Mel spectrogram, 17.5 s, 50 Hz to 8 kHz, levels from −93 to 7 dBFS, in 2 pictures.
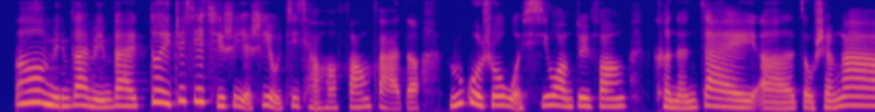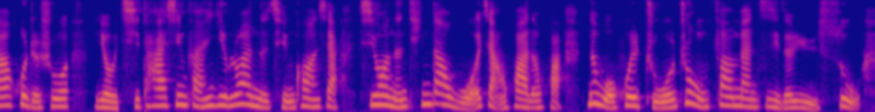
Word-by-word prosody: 哦， 305 +3 +5
明 230 -6 +5
白， 240 0 +3
明 190 -2 +1
白。 220 0 +2
对， 295 +8 +3
这 355 +7 +1
些 340 0 +3
其 310 -9 0
实 230 +1 -3
也 - - +1
是 250 - -6
有 220 -10 +1
技 220 +7 -6
巧 185 -7 -6
和 170 +1 -7
方 190 +3 -3
法 170 -8 -2
的。 155 +1 -3 0.3
如 240 +6 +2
果 295 -4 +5
说 240 +1 +2
我 220 -6 +1
希 230 +8 -3
望 230 -4 +2
对 215 +1 +2
方 210 0 +1 0.3
可 200 -3 0
能 175 0 -1
在， 190 -6 +2
呃， 160 0 -1
走 165 +1 -2
神 180 +4 0
啊， 235 0 +4
或 240 +1 0
者 170 -4 -3
说 205 +3 -2 0.2
有 180 -4 0
其 205 +5 -2
它 225 +2 -1
心 250 +2 +1
烦 225 0 -1
意 240 - +1
乱 250 +1 +1
的 190 -4 -1
情 170 -1 -4
况 200 +1 -2
下， 200 - -4 0.2
希 250 - -2
望 250 -2 +3
能 195 -1 0
听 270 +6 -3
到 270 -2 0
我 165 -5 -1
讲 165 -6 -3
话 195 +1 +1
的 175 0 -4
话， 185 - -5 0.2
那 275 +1 +2
我 205 -9 +3
会 230 +4 +3
着 170 -4 -1
重 235 -6 -1
放 230 +3 -2
慢 205 -3 -2
自 195 - -10
己 185 -3 -3
的 170 +1 -2
语 165 -7 -3
速。 - - -4
210 Hz, 240 characters per minute, -31 LUFS, 180-235 Hz, 0.3 s, 哦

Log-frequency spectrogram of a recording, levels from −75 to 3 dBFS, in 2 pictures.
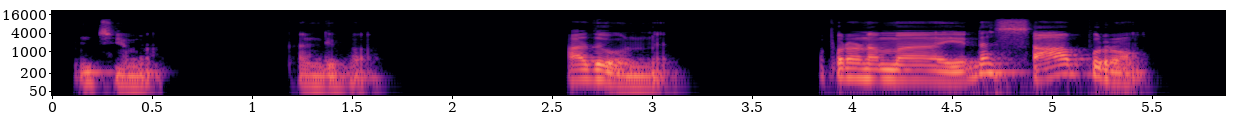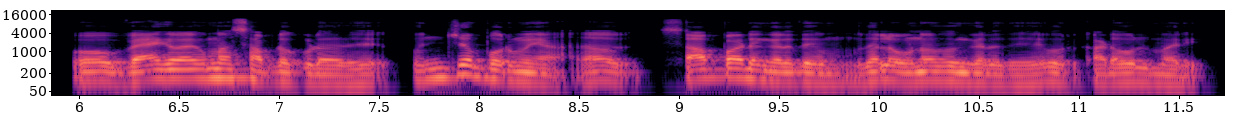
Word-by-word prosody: நிச்சயமா. 100 -7 -4 0.7
கண்டிப்பா. 80 -3 -6 1.1
அது 130 0 +3
ஒண்ணு. 80 -3 -4 0.8
அப்புறம் 140 -1 +2
நம்ம 130 -1 +3 0.3
என்ன 200 - +1 0.2
சாப்புடுறோம், 175 - +2 0.5
ஒ 110 - +3 0.2
வேக 125 +4 +3
வேகமா 135 +1 +3
சாப்பிடக்கூடாது. 95 -7 0 0.3
கொஞ்சம் 145 +7 0
பொறுமையா, 110 -6 +1
அதாவது 115 -1 -2 0.3
சாப்பாடுங்கிறது 130 -6 +2 0.2
முதல்ல 110 +2 +1
உணவுங்கிறது 100 -5 0 0.2
ஒரு 100 - -5
கடவுள் 100 +2 0
மாரி 85 -1 -3
110 Hz, 105 wpm, -23 LUFS, 95-130 Hz, 1.1 s, அது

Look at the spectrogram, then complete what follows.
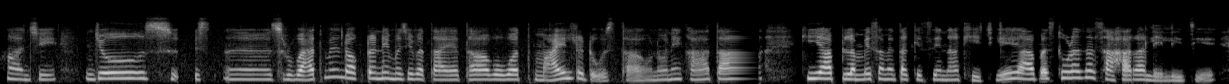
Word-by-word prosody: हाँ 250 -3 -1
जी। 220 +1 -6 0.3
जो 275 +2 +4
शु 445 +12 -1 0.2
इस - - -5 0.2
अ, 230 -1 -4
शुरुआत 225 +4 +2
में 345 0 -4
डॉक्टर 280 -1 +2
ने 275 +1 0
मुझे 250 -1 -1
बताया 215 -2 0
था 225 0 +4
वो 225 -1 0
बहुत 225 0 +2
माइल्ड 230 +8 +2
डोज़ 170 - -4
था। - - -3
उन्होंने 220 +5 -5
कहा 230 +1 -3
था 125 - +4 0.8
कि 270 0 +4
आप 265 - -3
लंबे 240 0 +3
समय 240 -1 -1
तक 230 -2 -1
इसे 220 +1 -5
ना 210 +1 -3
खींचिए 225 +9 -3
आप 245 +1 +3
बस 270 - +2
थोड़ा-सा 305 +1 +2
सहारा 225 -1 +3
ले 205 -4 -4
लीजिए 90 0 -9
230 Hz, 170 wpm, -23 LUFS, 220-265 Hz, 0.8 s, जो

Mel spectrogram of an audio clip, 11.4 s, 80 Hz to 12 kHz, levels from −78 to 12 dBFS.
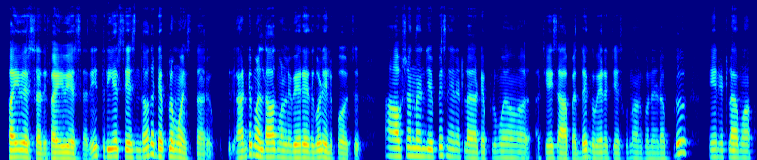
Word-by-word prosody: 5 150 0 +7
years 145 0 +2
అది. 110 -1 -1
5 125 0 +5
years 115 0 -1
అది. 100 - -5
3 - - +4
years 160 0 +1
చేసిన 145 0 +3
తరువాత 175 +7 +3
డిప్లొమా 155 -2 +3
ఇస్తారు. 110 -2 -10 0.5
అంటే 150 +8 +1
మళ్ళీ 155 -3 +4
తర్వాత 150 0 +5
మళ్ళీ 135 -1 -3
వేరేది 135 -1 +3
కూడా 145 0 +4
ఎళ్ళిపోవచ్చు. 120 -3 -6 0.5
ఆ - - -4
ఆప్షన్ 165 +2 -2
ఉందని 165 -1 0
జెప్పేసి 170 +4 -1
నేను 155 -1 -5
ఇట్లా 140 -2 -4 0.2
డిప్లొమా 130 +2 -8 0.6
చేసి 125 +1 -4
ఆపేద్దాం 115 +4 -2
ఇంక 130 - -8
వేరేది 125 0 -5
చేసుకుందాం 125 +2 -12
అనుకునేటప్పుడు 120 - -4 0.4
నేను 150 0 -6
ఇట్లా 145 -1 -1
మా 135 - -3
135 Hz, 185 wpm, -23 LUFS, 120-150 Hz, 0.6 s, 5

